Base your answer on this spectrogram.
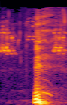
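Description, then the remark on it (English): High, thin cricket chirping trills steadily, briefly interrupted midway by a louder low thump before the chirps resume faintly in the background. “Just crickets.”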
